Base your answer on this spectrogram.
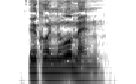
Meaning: inflection of Ökonom: 1. genitive/dative/accusative singular 2. plural
- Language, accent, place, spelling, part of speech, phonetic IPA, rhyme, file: German, Germany, Berlin, Ökonomen, noun, [ˌøkoˈnoːmən], -oːmən, De-Ökonomen.ogg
